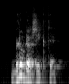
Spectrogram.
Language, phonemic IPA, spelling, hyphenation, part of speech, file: Dutch, /ˈblu.dərˌzik.tə/, bloederziekte, bloe‧der‧ziek‧te, noun, Nl-bloederziekte.ogg
- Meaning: haemophilia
